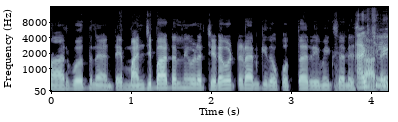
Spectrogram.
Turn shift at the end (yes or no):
yes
